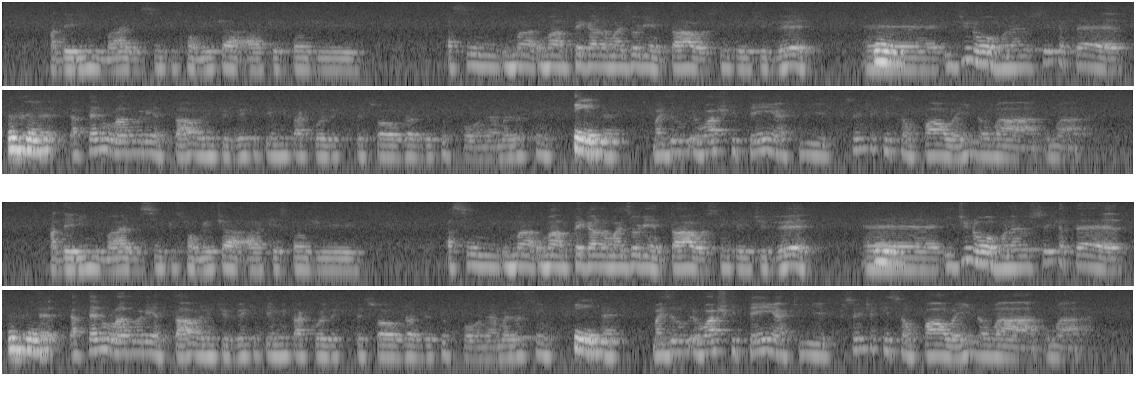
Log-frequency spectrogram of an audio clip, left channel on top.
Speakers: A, on the right; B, on the left.
A: aderindo mais assim, principalmente a, a questão de assim uma, uma pegada mais oriental assim que a gente vê é,
B: uhum,
A: e de novo, né? Eu sei que até,
B: uhum.
A: até até no lado oriental a gente vê que tem muita coisa que o pessoal já deturpou, né? Mas assim
B: Sim.
A: é, mas eu, eu acho que tem aqui, principalmente aqui em São Paulo ainda, uma, uma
